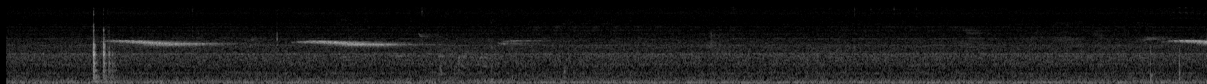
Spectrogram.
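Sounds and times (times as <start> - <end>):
bird whistling: 1.0 - 4.3, 5.0 - 5.5, 11.4 - 12.0.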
